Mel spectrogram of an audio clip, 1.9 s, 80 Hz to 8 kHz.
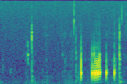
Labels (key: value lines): label: biophony, knock croak
recorder: SoundTrap 300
